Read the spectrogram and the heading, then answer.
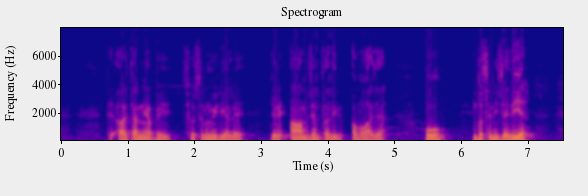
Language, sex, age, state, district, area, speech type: Dogri, male, 45-60, Jammu and Kashmir, Jammu, rural, spontaneous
